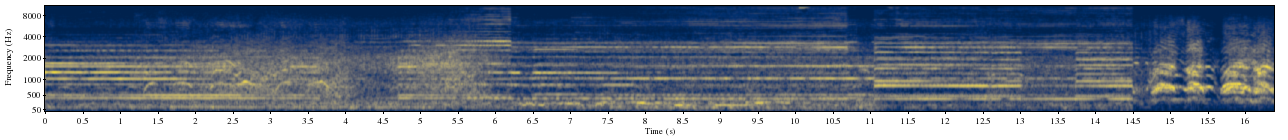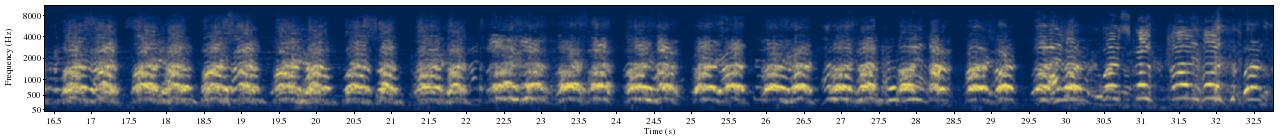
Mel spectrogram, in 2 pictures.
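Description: Many car horns sounding together in long, held, overlapping blasts from a line of cars. After a cut about halfway, a large crowd of men chants a slogan in unison with a steady rhythm.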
